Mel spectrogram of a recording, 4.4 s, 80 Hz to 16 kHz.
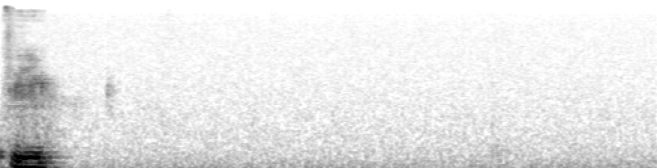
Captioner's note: pauses 6 seconds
